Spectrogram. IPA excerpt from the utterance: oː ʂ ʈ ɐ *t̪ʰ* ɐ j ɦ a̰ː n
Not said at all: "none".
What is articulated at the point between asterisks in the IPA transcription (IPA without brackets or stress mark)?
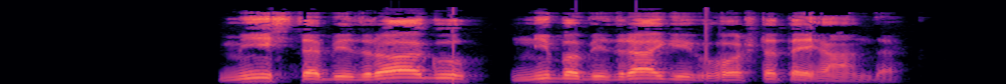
t̪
